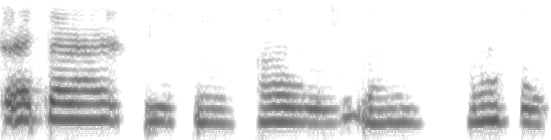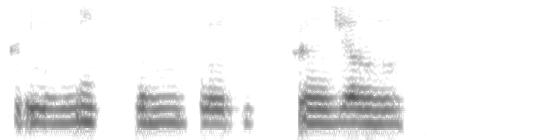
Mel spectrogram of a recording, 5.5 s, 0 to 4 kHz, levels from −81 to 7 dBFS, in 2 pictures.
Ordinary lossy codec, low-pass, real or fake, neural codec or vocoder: none; 3.6 kHz; fake; codec, 24 kHz, 1.5 kbps, HILCodec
